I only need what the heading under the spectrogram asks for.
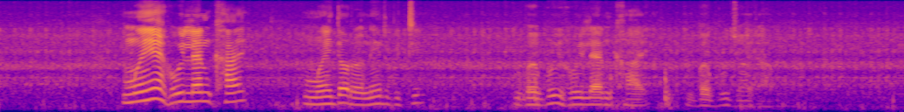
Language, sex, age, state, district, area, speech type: Santali, male, 45-60, West Bengal, Birbhum, rural, spontaneous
